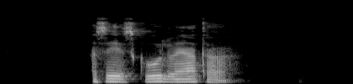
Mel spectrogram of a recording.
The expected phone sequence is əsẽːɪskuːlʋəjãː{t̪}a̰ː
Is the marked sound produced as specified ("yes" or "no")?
no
